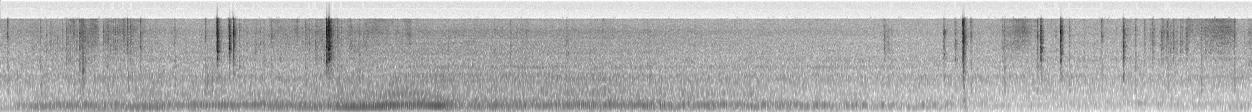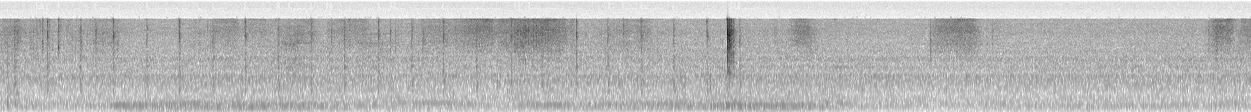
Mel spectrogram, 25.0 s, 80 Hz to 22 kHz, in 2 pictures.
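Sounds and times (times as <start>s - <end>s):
sharp clicks: 0.0s - 3.5s, 8.8s - 20.0s
car engine from inside cabin: 0.0s - 25.0s.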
